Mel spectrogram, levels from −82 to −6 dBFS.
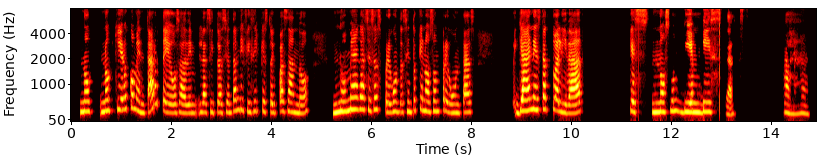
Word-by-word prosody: no 265 Hz, +1 st, -2 dB
no 275 Hz, +4 st, -2 dB
quiero 310 Hz, +2 st, -3 dB
comentarte, 285 Hz, -, -3 dB
o 225 Hz, +1 st, -4 dB
sea, 230 Hz, -1 st, -2 dB
de 225 Hz, 0 st, -8 dB
la 240 Hz, 0 st, -4 dB
situación 240 Hz, 0 st, -1 dB
tan 280 Hz, +3 st, -4 dB
difícil 270 Hz, -3 st, -10 dB
que 275 Hz, -, -11 dB
estoy 250 Hz, -2 st, -4 dB
pasando, 245 Hz, -1 st, -2 dB, 0.4 s
no 250 Hz, +4 st, 0 dB
me 320 Hz, +2 st, +1 dB
hagas 320 Hz, -1 st, +3 dB
esas 315 Hz, +2 st, -2 dB
preguntas. 245 Hz, -1 st, -4 dB
Siento 265 Hz, +3 st, -2 dB
que 310 Hz, -, -8 dB
no 270 Hz, -2 st, -1 dB
son 275 Hz, 0 st, 0 dB
preguntas, 245 Hz, -2 st, -5 dB, 0.8 s
ya 285 Hz, +5 st, +5 dB
en 315 Hz, -, -2 dB
esta 315 Hz, +1 st, +4 dB
actualidad, 250 Hz, -7 st, +2 dB, 0.9 s
que 270 Hz, -, +1 dB
s 260 Hz, 0 st, +8 dB
no 250 Hz, +1 st, 0 dB
son 275 Hz, 0 st, +1 dB
bien 250 Hz, -1 st, +2 dB
vistas. 235 Hz, -7 st, +3 dB, 0.8 s
Ajá. 210 Hz, -2 st, -9 dB
255 Hz, 140 wpm, -23 LUFS, 235-285 Hz, 0.9 s, s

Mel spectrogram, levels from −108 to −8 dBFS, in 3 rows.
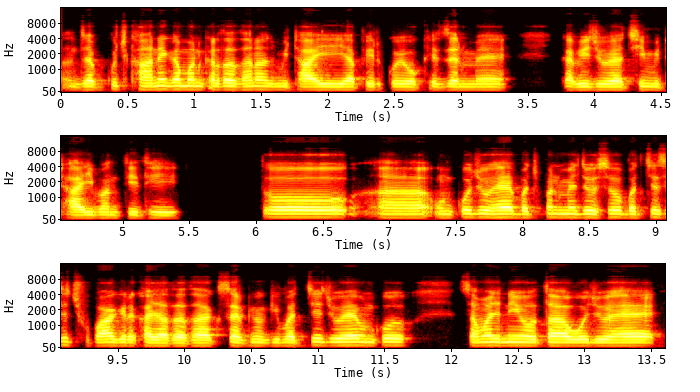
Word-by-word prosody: जब 125 Hz, -2 st, 0 dB
कुछ 140 Hz, 0 st, -9 dB
खाने 135 Hz, +1 st, +1 dB
का 140 Hz, -, +3 dB
मन 140 Hz, 0 st, -1 dB
करता 135 Hz, 0 st, +2 dB
था 130 Hz, +1 st, -2 dB
ना 135 Hz, 0 st, -1 dB
मिठाई 125 Hz, -1 st, 0 dB
या 125 Hz, 0 st, +2 dB
फिर 125 Hz, -, -5 dB
कोई 125 Hz, -, -4 dB
ऑकेज़न 120 Hz, +1 st, -2 dB
में 120 Hz, -1 st, -5 dB, 0.5 s
कभी 125 Hz, +1 st, 0 dB
जो 125 Hz, 0 st, -3 dB
है 120 Hz, -, +5 dB
अच्छी 120 Hz, +2 st, -3 dB
मिठाई 120 Hz, -1 st, -1 dB
बनती 120 Hz, 0 st, -6 dB
थी। 115 Hz, 0 st, -6 dB, 0.5 s
तो 145 Hz, 0 st, +2 dB, 0.3 s
अ, 130 Hz, 0 st, 0 dB
उनको 135 Hz, +2 st, -3 dB
जो 145 Hz, 0 st, -1 dB
है 140 Hz, +1 st, +7 dB
बचपन 145 Hz, +2 st, -6 dB
में -, -, +1 dB
जो 140 Hz, 0 st, +1 dB
सो 145 Hz, +2 st, -1 dB
बच्चे 140 Hz, +1 st, -3 dB
से 150 Hz, +2 st, -7 dB
छुपा 130 Hz, -1 st, +1 dB
के 130 Hz, -, -2 dB
रखा 125 Hz, -, +1 dB
जाता 120 Hz, 0 st, +3 dB
था 120 Hz, -, +4 dB
अक्सर 120 Hz, -, +1 dB
क्योंकि 125 Hz, 0 st, -7 dB
बच्चे 130 Hz, +3 st, -1 dB
जो 140 Hz, 0 st, -1 dB
है 140 Hz, -, +6 dB
उनको 140 Hz, 0 st, -1 dB, 0.5 s
समझ 135 Hz, +1 st, +3 dB
नहीं 135 Hz, 0 st, 0 dB
होता 130 Hz, 0 st, +5 dB
वो 130 Hz, -, +2 dB
जो 130 Hz, 0 st, 0 dB
है 125 Hz, 0 st, +5 dB
130 Hz, 215 wpm, -22 LUFS, 125-140 Hz, 0.5 s, है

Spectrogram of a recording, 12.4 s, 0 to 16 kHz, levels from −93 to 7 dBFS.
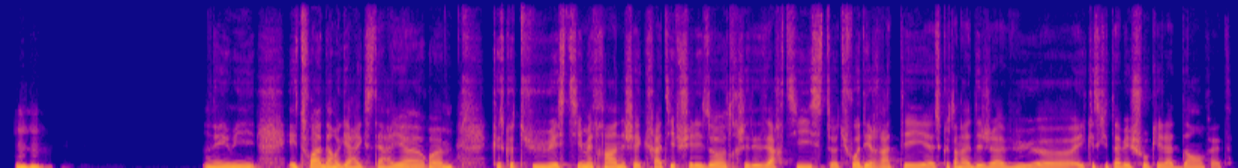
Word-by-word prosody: Mmh 195 Hz, -1 st, +5 dB
mh. 200 Hz, -1 st, +3 dB, 1.6 s
Et 195 Hz, -1 st, +3 dB
oui. 215 Hz, -2 st, +3 dB, 0.3 s
Et 200 Hz, -, +2 dB
toi 275 Hz, +7 st, +3 dB
d'un 200 Hz, -2 st, +4 dB
regard 195 Hz, 0 st, +3 dB
extérieur, 205 Hz, +6 st, 0 dB
hem, 180 Hz, 0 st, +2 dB, 0.4 s
qu'est 240 Hz, -, -2 dB
ce -, -, -11 dB
que 270 Hz, -, +2 dB
tu 220 Hz, -5 st, 0 dB
estimes 205 Hz, +4 st, +2 dB
être 205 Hz, 0 st, -2 dB
un 185 Hz, -1 st, +4 dB
échec 185 Hz, +1 st, -1 dB
créatif 195 Hz, +8 st, -2 dB
chez 245 Hz, -6 st, -2 dB
les 190 Hz, 0 st, +2 dB
autres, 205 Hz, +1 st, +1 dB
chez 195 Hz, -, -2 dB
des 180 Hz, 0 st, 0 dB
artistes, 195 Hz, +3 st, -2 dB
heu, 180 Hz, -, -1 dB
tu 175 Hz, -, -13 dB
vois 205 Hz, -1 st, +3 dB
des 190 Hz, -1 st, +4 dB
ratés? 175 Hz, +3 st, -1 dB
Est 180 Hz, -3 st, 0 dB
ce -, -, -11 dB
que 200 Hz, -, -5 dB
tu 195 Hz, -, -2 dB
en 185 Hz, -, +2 dB
as 175 Hz, -1 st, +1 dB
déjà 175 Hz, +1 st, +1 dB
vus, 225 Hz, +9 st, -2 dB
heu 170 Hz, -4 st, -1 dB
et 170 Hz, -, -1 dB
qu'est 190 Hz, -, -5 dB
ce 200 Hz, -, -13 dB
qui 215 Hz, -, -6 dB
t'avait 185 Hz, -2 st, +1 dB
choqué 190 Hz, +1 st, -3 dB
là-dedans 170 Hz, -2 st, -3 dB
en -, -, -5 dB
fait? 175 Hz, -, -11 dB
195 Hz, 230 wpm, -22 LUFS, 180-205 Hz, 1.6 s, Mmh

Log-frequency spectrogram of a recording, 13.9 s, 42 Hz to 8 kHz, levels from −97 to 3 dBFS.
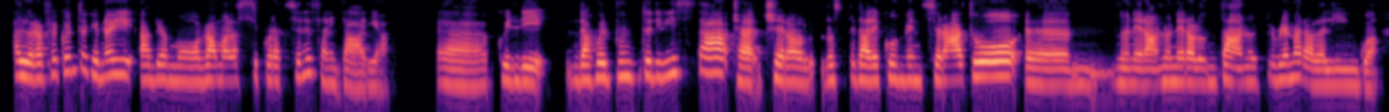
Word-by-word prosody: Allora, 210 Hz, -3 st, +3 dB
fai 245 Hz, +4 st, -8 dB
conto 285 Hz, +3 st, -5 dB
che 245 Hz, -5 st, -3 dB
noi 230 Hz, +1 st, -2 dB
abbiamo 185 Hz, -2 st, -4 dB
avevamo 185 Hz, +1 st, +1 dB
l'assicurazione 190 Hz, +4 st, -7 dB
sanitaria, 150 Hz, -, -7 dB, 0.4 s
ehm, 155 Hz, -2 st, -5 dB
quindi 180 Hz, -3 st, -4 dB
da 190 Hz, +1 st, -1 dB
quel 210 Hz, 0 st, 0 dB
punto 225 Hz, +1 st, -3 dB
di 220 Hz, -1 st, -6 dB
vista, 265 Hz, +2 st, +4 dB
cioè 175 Hz, -3 st, +2 dB
c'era 180 Hz, -2 st, +1 dB
l -, -, -9 dB
l'ospedale 190 Hz, 0 st, 0 dB
convenzionato, 195 Hz, +4 st, +4 dB
ehm, 160 Hz, +8 st, -3 dB
non 165 Hz, -1 st, -7 dB
era 160 Hz, -1 st, +2 dB
non 175 Hz, 0 st, -6 dB
era 175 Hz, -1 st, +3 dB
lontano. 170 Hz, +1 st, 0 dB
Il 170 Hz, -, -12 dB
problema 200 Hz, +3 st, -3 dB
era 175 Hz, -5 st, 0 dB
la 155 Hz, -, -3 dB
lingua. 155 Hz, -2 st, -6 dB
185 Hz, 140 wpm, -25 LUFS, 170-215 Hz, 0.4 s, vista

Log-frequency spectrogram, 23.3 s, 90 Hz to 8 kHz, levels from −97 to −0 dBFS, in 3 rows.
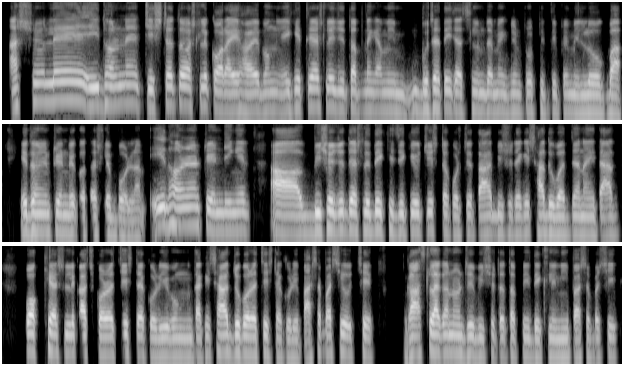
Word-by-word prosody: আসলে 185 Hz, +4 st, -2 dB, 0.5 s
এই 160 Hz, -, +5 dB
ধরনের 170 Hz, +1 st, -1 dB
চেষ্টা 145 Hz, +3 st, -1 dB
তো 170 Hz, -, +1 dB
আসলে 160 Hz, +1 st, -3 dB
করাই 130 Hz, -1 st, +3 dB
হয়। 125 Hz, 0 st, +1 dB
এবং 130 Hz, +1 st, -7 dB, 0.2 s
এক্ষেত্রে 145 Hz, +3 st, -3 dB
আসলে 150 Hz, +1 st, -4 dB
যেহেতু 135 Hz, +1 st, -4 dB
আপনাকে 135 Hz, +1 st, -7 dB
আমি 130 Hz, 0 st, -5 dB, 0.2 s
বো -, -, -5 dB
বোঝাতেই 140 Hz, 0 st, -1 dB
চাচ্ছিলাম 130 Hz, +1 st, -3 dB
যে, -, -, 0 dB
আমি 125 Hz, -, -5 dB
একজন 125 Hz, +1 st, -7 dB
প্রকৃতিপ্রেমী 120 Hz, -1 st, -7 dB
লোক, 120 Hz, -1 st, +1 dB
বা 115 Hz, -, +4 dB, 0.4 s
এ -, -, +6 dB
ধরনের 135 Hz, -1 st, +2 dB
ট্রেন্ডের 130 Hz, -2 st, 0 dB
কথা 120 Hz, -, -5 dB
আসলে 120 Hz, +1 st, -4 dB
বললাম। 105 Hz, 0 st, -4 dB, 0.2 s
এ -, -, +7 dB
ধরনের 170 Hz, 0 st, +2 dB
ট্রেন্ডিং 140 Hz, -2 st, 0 dB
এর 140 Hz, -, -4 dB, 0.4 s
আ -, -, +10 dB, 0.5 s
বিষয় 140 Hz, +1 st, +5 dB
যদি 145 Hz, 0 st, +1 dB
আসলে 140 Hz, +1 st, 0 dB
দেখি, 140 Hz, 0 st, +1 dB
যে 135 Hz, -, +1 dB
কেউ 135 Hz, -1 st, +2 dB
চেষ্টা 135 Hz, -2 st, -3 dB
করছে। 125 Hz, +1 st, -5 dB
তার 120 Hz, +1 st, +3 dB
বিষয়টাকে 125 Hz, 0 st, -4 dB
সাধুবাদ 125 Hz, -2 st, +1 dB
জানাই, 120 Hz, -1 st, -1 dB
তার 115 Hz, +1 st, 0 dB, 0.4 s
পক্ষে 145 Hz, -1 st, +5 dB
আসলে 140 Hz, 0 st, -1 dB
কাজ 135 Hz, -, +5 dB
করার 130 Hz, -1 st, +5 dB
চেষ্টা 140 Hz, -2 st, +1 dB
করি, 120 Hz, -1 st, -1 dB
এবং 125 Hz, 0 st, -3 dB, 0.2 s
তাকে 125 Hz, +2 st, +1 dB
সাহায্য 140 Hz, -1 st, +5 dB
করার 130 Hz, -2 st, +6 dB
চেষ্টা 130 Hz, -4 st, -3 dB
করি। 115 Hz, 0 st, -3 dB
পাশাপাশি 135 Hz, +6 st, -2 dB
হচ্ছে 125 Hz, +1 st, -3 dB, 0.5 s
গাছ 130 Hz, 0 st, +6 dB
লাগানোর 140 Hz, -1 st, +4 dB
যে 135 Hz, -, +3 dB
বিষয়টা, 120 Hz, +1 st, -4 dB
তো -, -, -1 dB
আপনি 125 Hz, -, -7 dB
দেখলেনই। 120 Hz, +1 st, -2 dB
পাশাপাশি 120 Hz, +2 st, -4 dB
130 Hz, 180 wpm, -24 LUFS, 125-140 Hz, 0.5 s, আ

